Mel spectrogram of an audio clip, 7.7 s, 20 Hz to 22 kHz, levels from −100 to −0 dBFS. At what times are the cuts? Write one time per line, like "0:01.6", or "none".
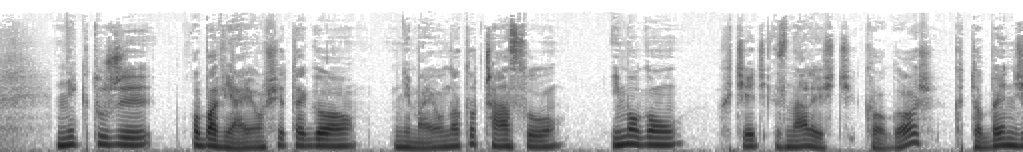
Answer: none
